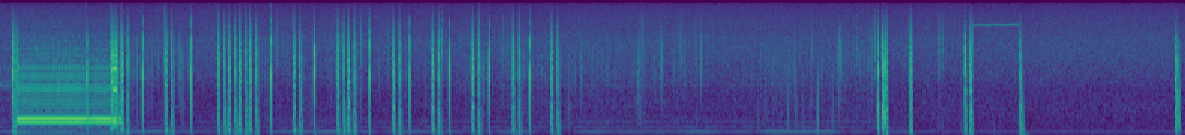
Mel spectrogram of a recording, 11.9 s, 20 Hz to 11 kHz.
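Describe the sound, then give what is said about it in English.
Telephone line being dialed to inward operators: a steady tone at the start gives way to many sharp clicks, with a low hum and static between them and a brief high tone near the end. “Now he's going to dial a few more inwards on 214-609 and 815.”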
